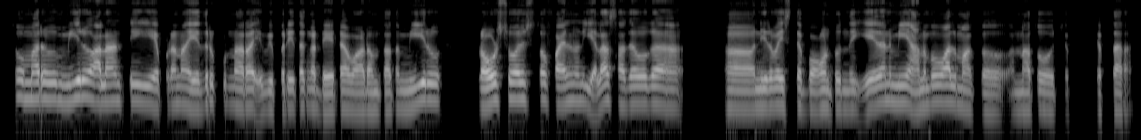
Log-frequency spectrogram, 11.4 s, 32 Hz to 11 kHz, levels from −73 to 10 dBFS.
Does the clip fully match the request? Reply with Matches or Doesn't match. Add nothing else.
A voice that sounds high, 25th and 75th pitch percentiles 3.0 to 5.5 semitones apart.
Doesn't match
